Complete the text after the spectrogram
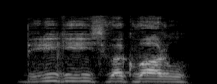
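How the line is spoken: Booming thunderous voice. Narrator (Russian): прогудел громовой голос

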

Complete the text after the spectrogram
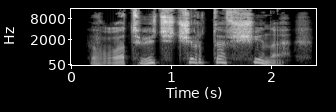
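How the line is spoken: Muttering. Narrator (Russian): пробормотал Крамли

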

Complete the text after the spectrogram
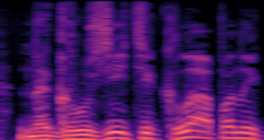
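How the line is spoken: Shouted command. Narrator (Russian): крикнул Шандон

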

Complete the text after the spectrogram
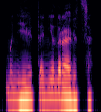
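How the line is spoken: Muttered. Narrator (Russian): пробормотала Триша

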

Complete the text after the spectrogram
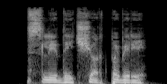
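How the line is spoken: Snorting. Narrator (Russian): фыркнул Шпильман

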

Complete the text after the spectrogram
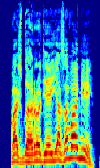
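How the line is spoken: Excited shout. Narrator (Russian): закричал он, от волнения забыв откозырять

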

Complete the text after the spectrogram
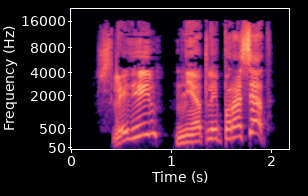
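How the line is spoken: Shout. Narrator (Russian): крикнул Лейн

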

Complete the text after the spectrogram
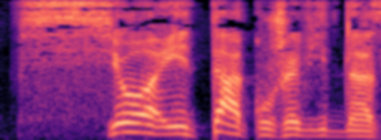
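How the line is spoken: Furious shouting. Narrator (Russian): закричал господин Керабан в крайней ярости

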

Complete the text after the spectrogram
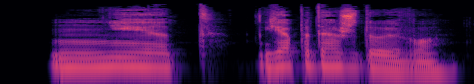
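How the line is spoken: Dejected voice. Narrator (Russian): упавшим голосом проговорила Мардж

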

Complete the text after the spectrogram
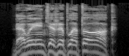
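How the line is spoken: Distant shout. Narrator (Russian): крикнул из машины Джонни

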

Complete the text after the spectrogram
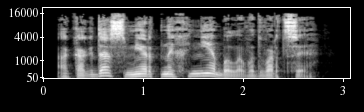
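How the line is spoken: Quiet question. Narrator (Russian): тихо спросил я

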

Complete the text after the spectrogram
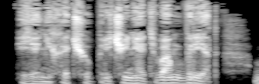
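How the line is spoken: Muttered into ear. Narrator (Russian): бормочет он ей в ухо

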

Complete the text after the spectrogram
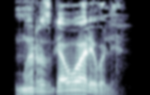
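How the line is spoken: Gloomy repetition. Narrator (Russian): мрачно повторила Клара

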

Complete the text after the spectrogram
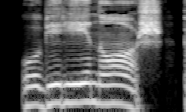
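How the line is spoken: Deep husky female voice. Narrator (Russian): проговорил глубокий, хрипловатый женский голос

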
